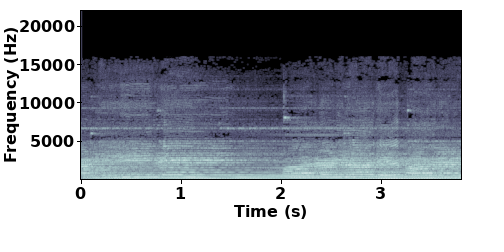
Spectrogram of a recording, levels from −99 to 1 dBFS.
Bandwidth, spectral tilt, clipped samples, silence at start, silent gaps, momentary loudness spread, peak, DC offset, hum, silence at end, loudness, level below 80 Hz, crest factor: 15.5 kHz; -4.5 dB/octave; under 0.1%; 0 s; none; 5 LU; -4 dBFS; under 0.1%; none; 0 s; -17 LUFS; -52 dBFS; 14 dB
